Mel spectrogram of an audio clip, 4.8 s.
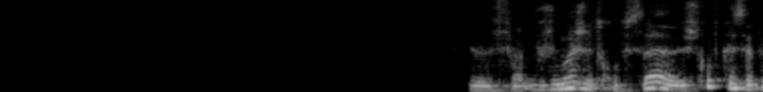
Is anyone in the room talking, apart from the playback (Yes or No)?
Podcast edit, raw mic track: Yes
